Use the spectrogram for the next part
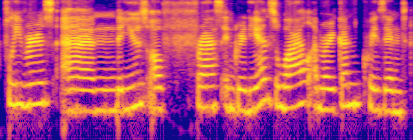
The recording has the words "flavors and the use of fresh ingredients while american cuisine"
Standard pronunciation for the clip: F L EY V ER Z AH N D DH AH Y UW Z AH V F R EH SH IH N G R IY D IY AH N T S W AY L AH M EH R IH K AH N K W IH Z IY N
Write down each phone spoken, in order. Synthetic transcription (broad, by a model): F L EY V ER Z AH N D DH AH Y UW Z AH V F R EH S IH N G R IY D IY AH N T S W AY L AH M EH R IH K AH N K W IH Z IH N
